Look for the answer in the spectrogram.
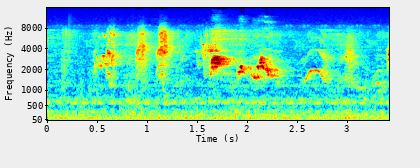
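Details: Red-whiskered bulbul singing on a Wednesday afternoon, 6 December 2023, in a song rendered as 'pit ja liw': scattered short chirpy and squawky notes, clustered around the middle, over a faint low hum.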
